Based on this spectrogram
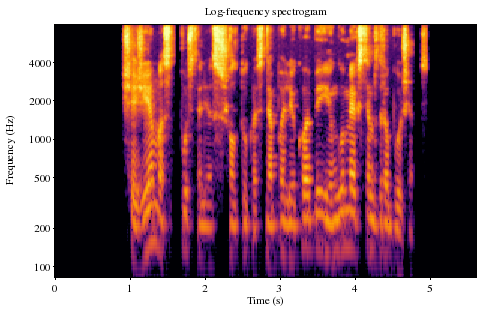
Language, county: Lithuanian, Vilnius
